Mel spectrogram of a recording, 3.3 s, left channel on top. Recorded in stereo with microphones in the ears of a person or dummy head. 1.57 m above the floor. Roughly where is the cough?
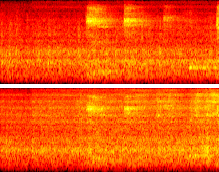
Centre.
